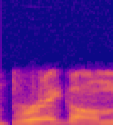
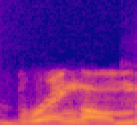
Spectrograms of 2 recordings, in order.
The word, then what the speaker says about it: Brigham: There's no N in Brigham. It's not Bringham.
